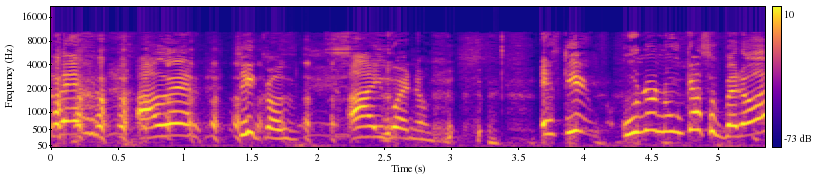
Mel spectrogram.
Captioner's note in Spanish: risas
